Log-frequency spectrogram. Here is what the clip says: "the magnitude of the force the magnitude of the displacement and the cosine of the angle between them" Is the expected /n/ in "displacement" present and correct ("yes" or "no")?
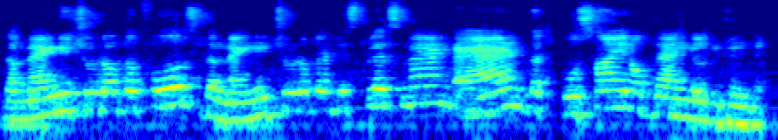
yes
